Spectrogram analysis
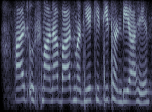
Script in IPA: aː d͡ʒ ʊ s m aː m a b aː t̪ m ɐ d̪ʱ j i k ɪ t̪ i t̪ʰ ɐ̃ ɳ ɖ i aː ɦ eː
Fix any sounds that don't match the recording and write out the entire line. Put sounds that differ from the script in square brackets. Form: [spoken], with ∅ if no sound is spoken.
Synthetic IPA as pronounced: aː d͡ʒ ʊ s m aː [n] a b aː [d̪] m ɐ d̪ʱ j [e] k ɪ t̪ i t̪ʰ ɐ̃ ɳ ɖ i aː ɦ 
